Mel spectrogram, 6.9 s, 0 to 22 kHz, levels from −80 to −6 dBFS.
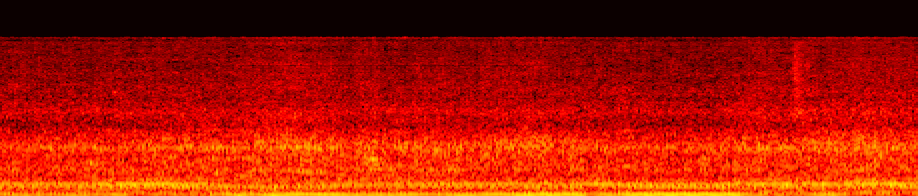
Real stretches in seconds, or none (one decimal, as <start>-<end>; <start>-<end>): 0.0-1.8; 4.1-6.9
